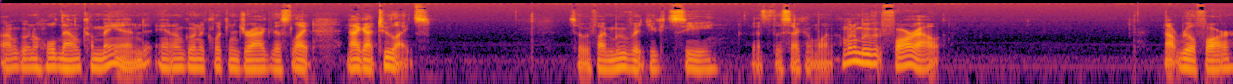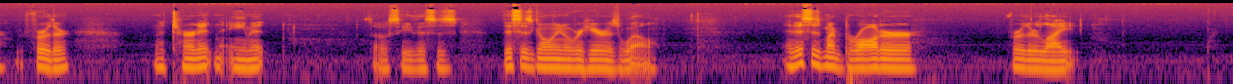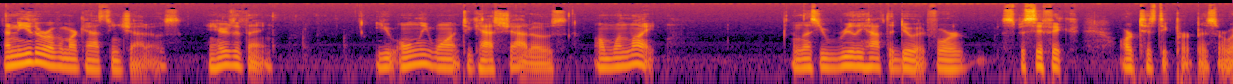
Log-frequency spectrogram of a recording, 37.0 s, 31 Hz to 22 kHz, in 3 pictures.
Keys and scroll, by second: 12.2 r, 18.9 2, 19.6 2, 21.5 typing, 29.3 typing.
